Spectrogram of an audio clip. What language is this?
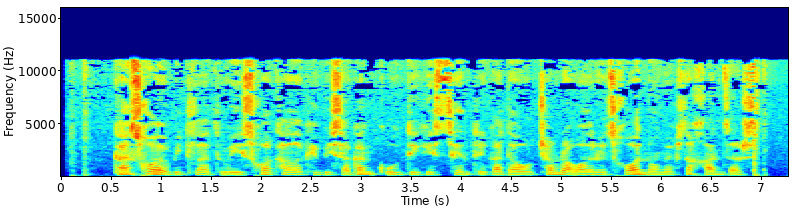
Georgian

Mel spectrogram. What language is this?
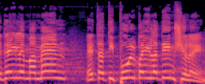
Hebrew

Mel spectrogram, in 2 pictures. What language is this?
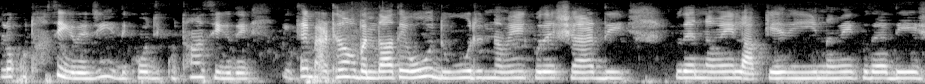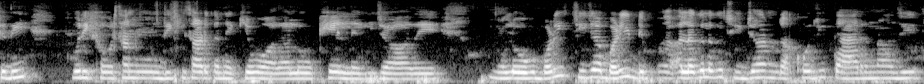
Dogri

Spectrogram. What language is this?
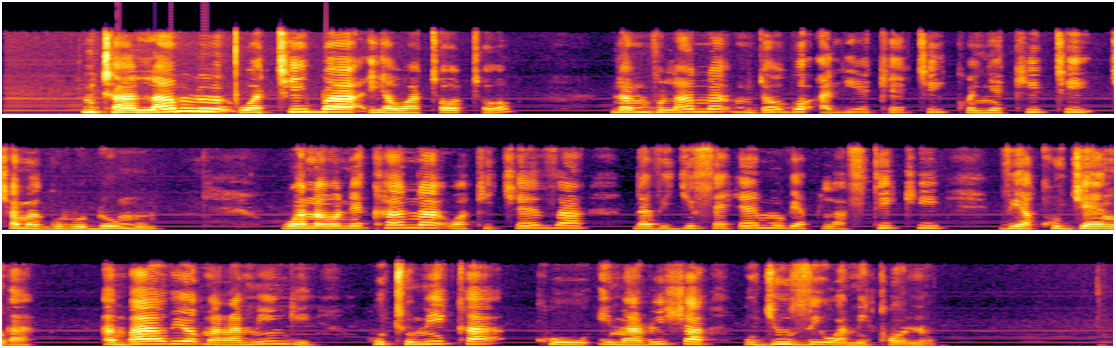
Swahili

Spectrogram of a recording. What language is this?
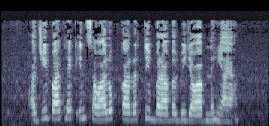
Urdu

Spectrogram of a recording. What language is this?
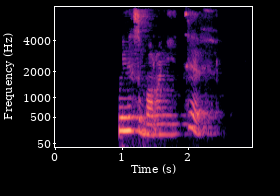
Kabyle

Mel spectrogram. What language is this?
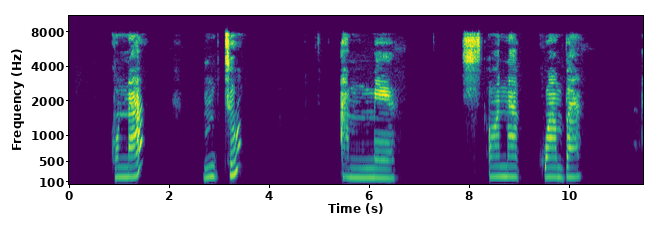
Swahili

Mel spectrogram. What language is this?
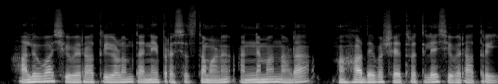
Malayalam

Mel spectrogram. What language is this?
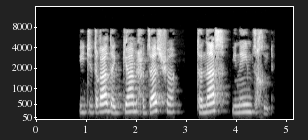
Abkhazian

